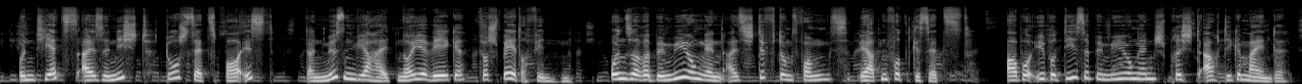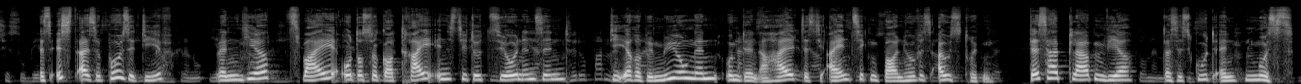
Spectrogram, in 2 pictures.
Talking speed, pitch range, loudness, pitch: 135 wpm, 175-235 Hz, -17 LUFS, 205 Hz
